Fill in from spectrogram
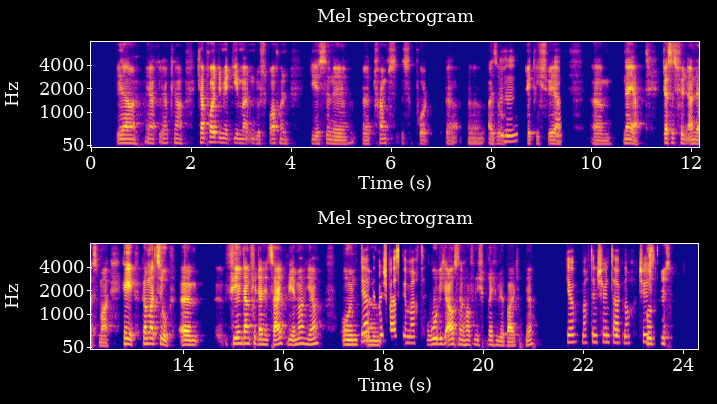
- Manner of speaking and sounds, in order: in English: "Trumps-support"; alarm
- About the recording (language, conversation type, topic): German, unstructured, Warum war die Entdeckung des Penicillins so wichtig?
